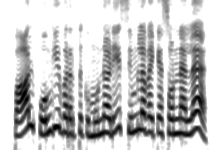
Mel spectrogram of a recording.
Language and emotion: Tamil, angry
